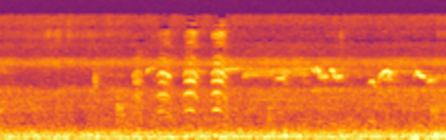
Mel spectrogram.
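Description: Geese honking: a quick run of four short, arched honks about a second and a half in, followed by softer, higher calls, over a steady low rumble.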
